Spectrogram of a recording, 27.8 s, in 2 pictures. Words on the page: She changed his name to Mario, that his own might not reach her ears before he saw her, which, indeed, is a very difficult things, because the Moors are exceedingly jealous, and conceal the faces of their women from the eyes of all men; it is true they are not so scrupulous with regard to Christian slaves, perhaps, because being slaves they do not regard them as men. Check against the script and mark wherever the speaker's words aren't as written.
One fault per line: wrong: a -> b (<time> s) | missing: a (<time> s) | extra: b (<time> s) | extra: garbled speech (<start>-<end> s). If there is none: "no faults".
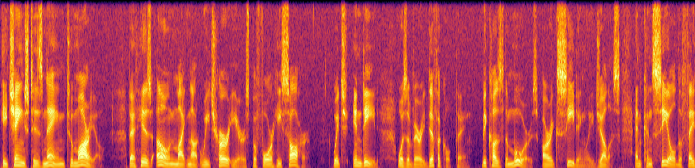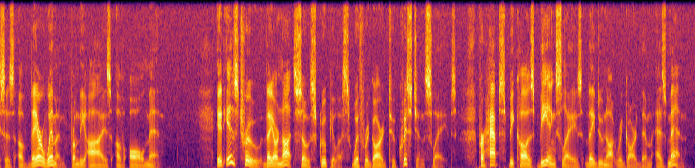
wrong: She -> He (0.0 s)
wrong: is -> was (7.9 s)
wrong: things -> thing (9.1 s)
